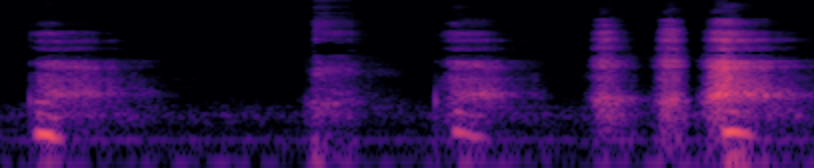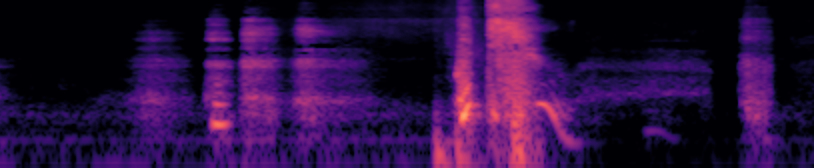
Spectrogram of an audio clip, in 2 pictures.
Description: what a relief! ft. a messy blow at the end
